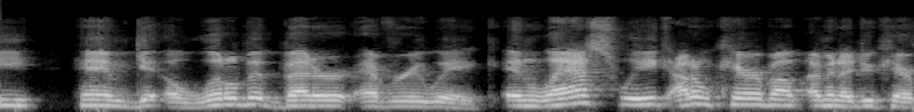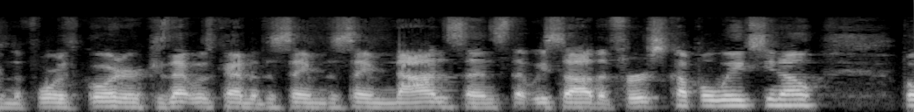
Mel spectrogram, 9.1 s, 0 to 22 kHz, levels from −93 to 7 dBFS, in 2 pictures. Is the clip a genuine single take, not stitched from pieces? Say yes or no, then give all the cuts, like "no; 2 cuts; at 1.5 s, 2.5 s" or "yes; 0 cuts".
no; 2 cuts; at 4.6 s, 6.2 s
